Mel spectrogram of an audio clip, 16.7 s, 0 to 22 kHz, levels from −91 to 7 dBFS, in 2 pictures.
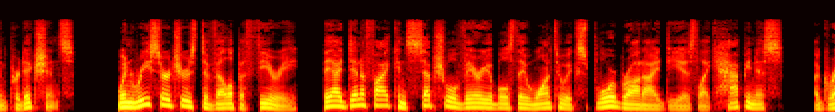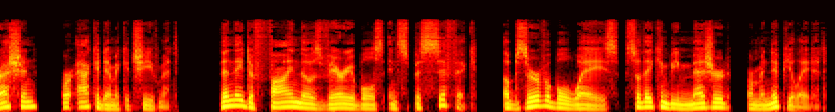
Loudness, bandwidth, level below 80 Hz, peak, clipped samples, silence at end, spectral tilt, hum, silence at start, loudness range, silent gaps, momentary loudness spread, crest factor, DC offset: -21 LUFS; 11.5 kHz; -46 dBFS; -4 dBFS; under 0.1%; 0.15 s; -6 dB/octave; none; 0 s; 3 LU; 0.86-1.09 s, 10.23-10.46 s; 11 LU; 16 dB; under 0.1%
